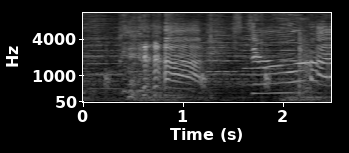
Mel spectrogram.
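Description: Cartoon film soundtrack: background music with short cartoon voice cries that fall in pitch, about half a second in and again near the end.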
